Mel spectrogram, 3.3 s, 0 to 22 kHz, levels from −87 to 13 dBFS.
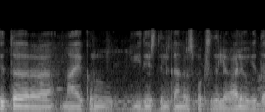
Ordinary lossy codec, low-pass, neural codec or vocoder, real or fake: Opus, 32 kbps; 7.2 kHz; none; real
